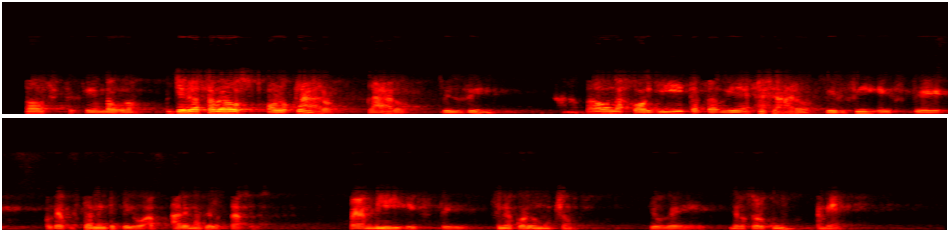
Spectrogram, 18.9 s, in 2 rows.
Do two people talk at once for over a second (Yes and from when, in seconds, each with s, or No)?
No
